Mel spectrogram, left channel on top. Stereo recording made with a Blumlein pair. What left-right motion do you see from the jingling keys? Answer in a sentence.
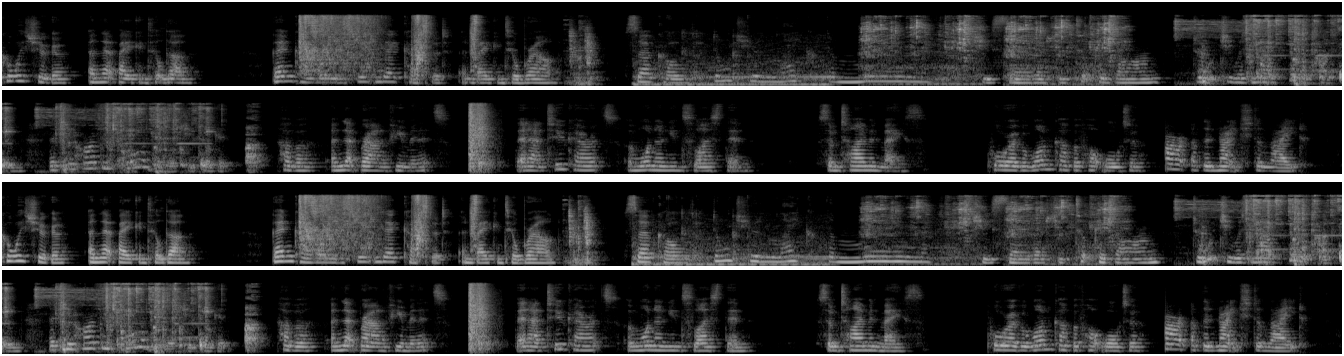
You can hear the jingling keys go left and come back.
